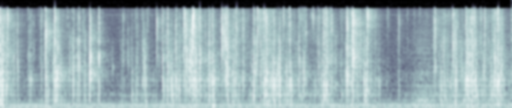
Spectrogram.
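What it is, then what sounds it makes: Plastic-film biscuit pack, full. A full, small plastic-film biscuit pack has its film stretched and crinkled with fingertips. It makes bright, dense crackling crinkles in bursts, with two brief quieter pauses. Each crackle is sharp and dies away almost instantly, with almost no low end.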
